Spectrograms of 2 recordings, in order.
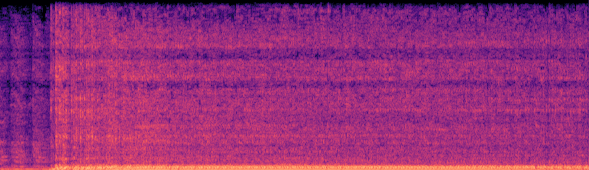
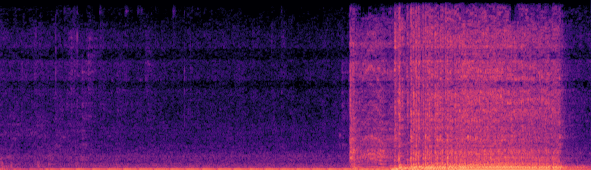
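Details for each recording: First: Jeep engine's first start after reinstallation, with no exhaust fitted: blaring, raw, deep rumble straight from the open headers, and flames shot out. Loud open-header exhaust. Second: Jeep engine after reinstall, earlier no-start blamed on crankshaft position sensor: steady cranking, then engine catches with a loud burst of firing before dropping away; it fires up now.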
